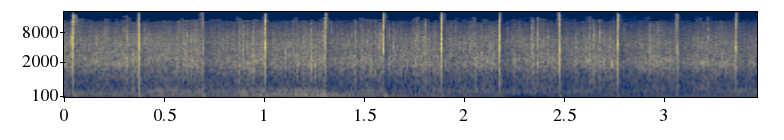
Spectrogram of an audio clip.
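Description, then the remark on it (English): A large crowd gives God a round of applause after a prayer, applauding steadily, dense clapping filling the space with sharp louder claps popping out at regular intervals throughout. “Hey, can we give God a huge round of applause?”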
